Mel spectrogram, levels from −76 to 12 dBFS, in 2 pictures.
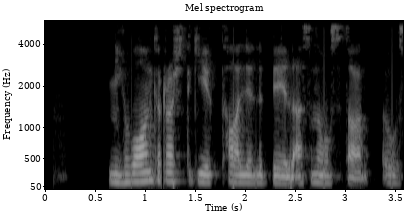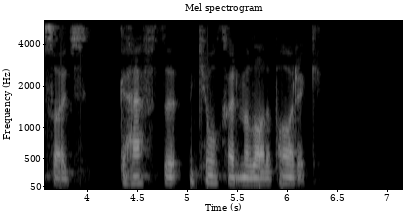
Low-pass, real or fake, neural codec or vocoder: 5.4 kHz; real; none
